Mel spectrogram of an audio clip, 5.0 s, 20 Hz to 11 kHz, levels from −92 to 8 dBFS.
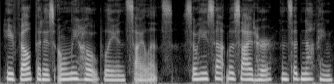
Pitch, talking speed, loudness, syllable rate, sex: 205 Hz, 205 wpm, -16 LUFS, 4.9 syllables/s, female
